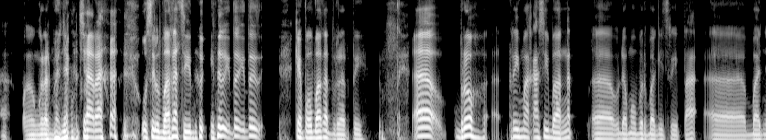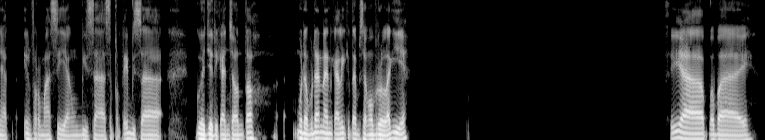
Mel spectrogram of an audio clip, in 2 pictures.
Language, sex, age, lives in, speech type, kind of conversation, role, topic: Indonesian, male, 40-44, Indonesia, conversation, podcast, host, Kamu lebih memilih bekerja dari jarak jauh atau bekerja di kantor, dan apa alasannya?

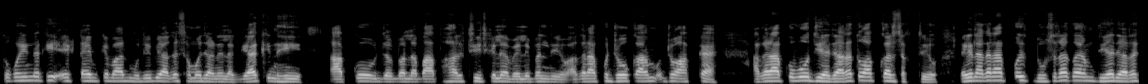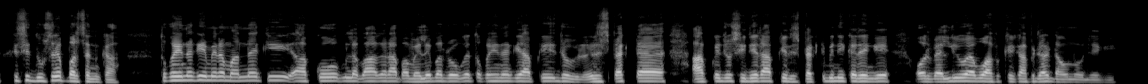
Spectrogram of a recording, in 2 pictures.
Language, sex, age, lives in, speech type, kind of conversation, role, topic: Hindi, male, 20-24, India, conversation, podcast, guest, Kab tumne apne liye pehli baar “na” bola, aur tumhe kaisa laga?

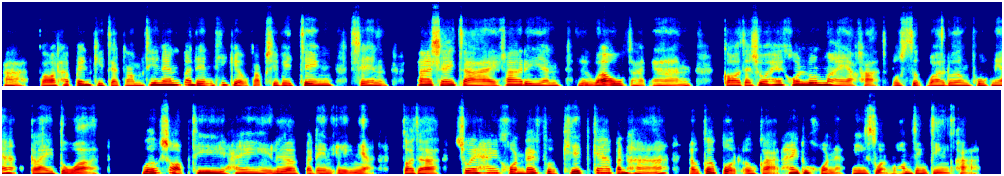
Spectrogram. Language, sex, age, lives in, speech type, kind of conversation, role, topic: Thai, female, 20-24, Thailand, read, expert-assistant, expert, ปัจจัยอะไรที่มีผลต่อการตัดสินใจเลือกตั้งของคนไทยมากที่สุด?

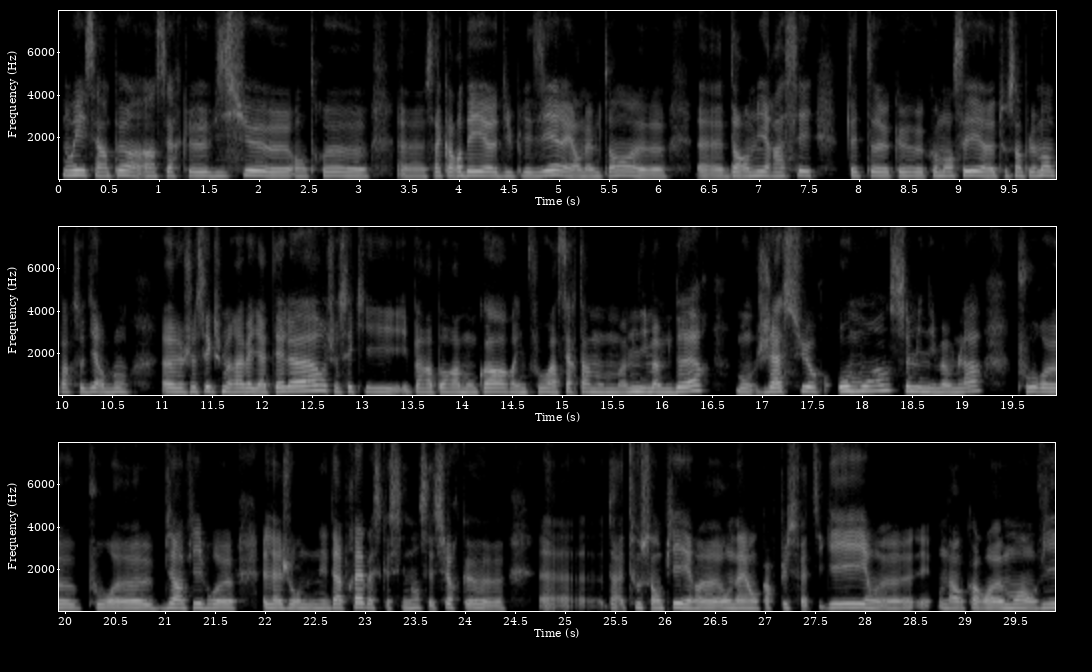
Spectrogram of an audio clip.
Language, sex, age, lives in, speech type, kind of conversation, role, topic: French, female, 20-24, France, conversation, advice, advisor, Comment puis-je me réveiller avec plus d’énergie le matin ?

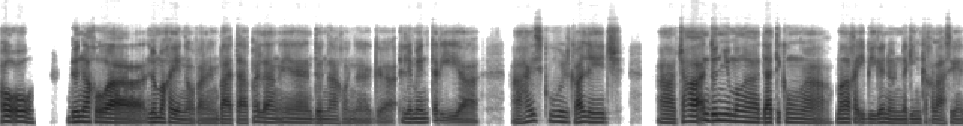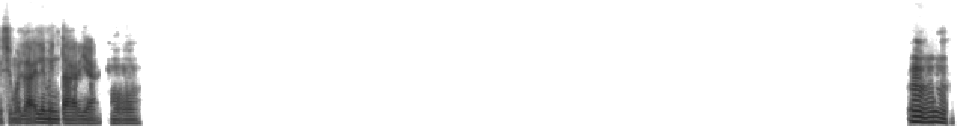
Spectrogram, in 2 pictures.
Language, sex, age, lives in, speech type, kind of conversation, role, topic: Filipino, male, 30-34, Philippines, conversation, podcast, guest, Paano ka nakaangkop sa isang malaking pagbabago sa buhay mo?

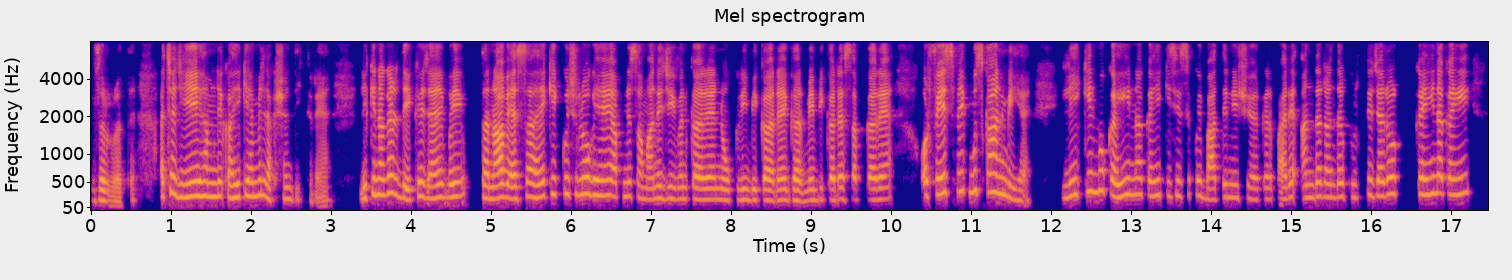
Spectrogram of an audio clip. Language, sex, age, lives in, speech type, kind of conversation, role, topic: Hindi, female, 35-39, India, conversation, podcast, host, कब आपको लगता है कि पेशेवर मदद लेनी चाहिए?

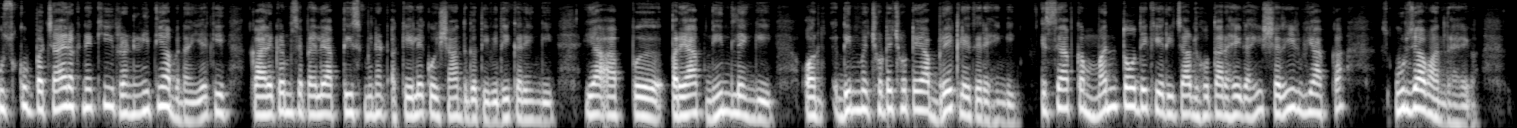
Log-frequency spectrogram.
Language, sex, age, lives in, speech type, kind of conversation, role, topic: Hindi, male, 20-24, India, conversation, advice, advisor, त्योहारों और पार्टियों में जाते समय भावनात्मक थकान कम करने के लिए मैं क्या कर सकता/सकती हूँ?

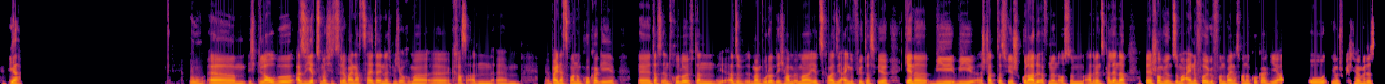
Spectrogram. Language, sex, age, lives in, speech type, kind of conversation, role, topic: German, male, 25-29, Germany, conversation, podcast, guest, Welches Lied beschreibt deine Kindheit am besten?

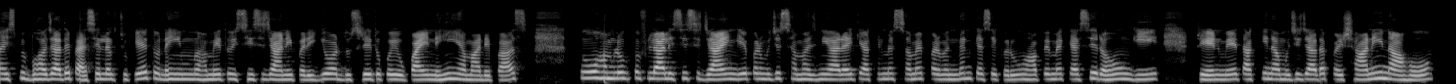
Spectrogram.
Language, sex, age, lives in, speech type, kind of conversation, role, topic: Hindi, female, 20-24, India, conversation, advice, user, मैं अपनी यात्रा और समय का बेहतर प्रबंधन कैसे करूँ?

